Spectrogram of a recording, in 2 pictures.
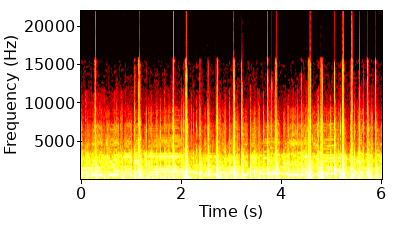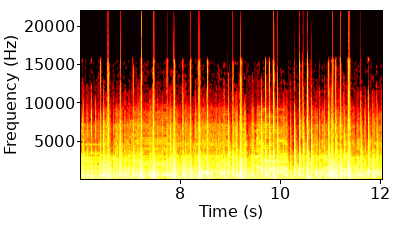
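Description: Senegalese sabar drum ensemble playing a fast, dense rhythm, the drums struck with a stick and the bare hand. Voices sing or chant over the drumming.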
